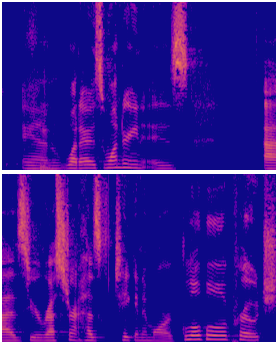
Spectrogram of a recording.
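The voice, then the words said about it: American accent. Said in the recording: “Obviously from the accent, extremely American”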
